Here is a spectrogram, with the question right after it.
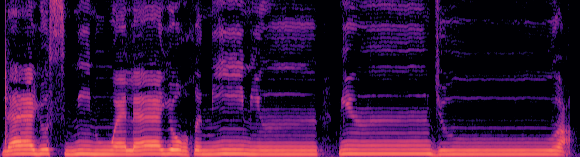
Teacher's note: عین ساکن ہے اور اسے بڑا سافٹلی ریلیز کریں گے, اور اس کی آواز جو ہے کہاں تک جائے گی, وسط اللسان تک.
